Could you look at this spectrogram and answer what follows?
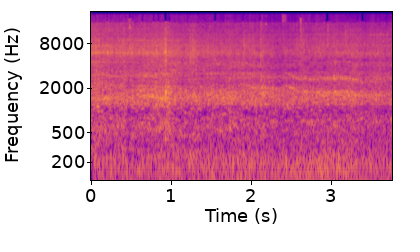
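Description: A Maruti Alto car and motorbikes rolling over a potholed stretch of road produce a continuous rumbling engine and traffic drone, moderately loud and steady throughout, with no one speaking.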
